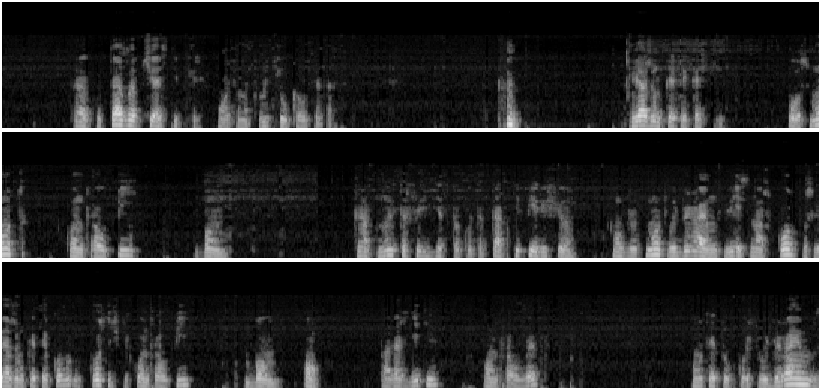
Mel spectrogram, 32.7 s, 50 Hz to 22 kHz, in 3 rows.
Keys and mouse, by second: 2.0-2.5 middle drag, 2.9-3.3 shift+middle drag, 4.0 click, 4.9 click, 6.4 click, 7.5 click, 8.5 shift+click, 10.0-10.8 drag, 11.3 click, 12.4 ctrl+p, 14.3 middle click, 16.3-17.3 middle drag, 18.8-19.4 drag, 20.9 click, 22.1 shift+click, 24.0 ctrl+p, 28.8 ctrl+z, 32.0 click.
